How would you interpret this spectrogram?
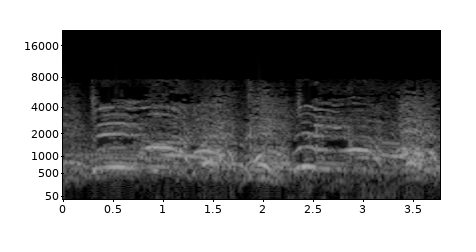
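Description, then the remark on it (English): A raucous crowd at a Flyers football game at night roars continuously, many voices shouting and cheering together in a loud, sustained wall of sound with rising and falling swells. “This crowd is raucous here tonight, too, folks. You can hear them below us here.”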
